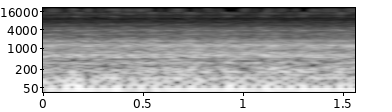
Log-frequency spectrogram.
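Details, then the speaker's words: Ford F350 diesel right after replacing a failed intercooler cold-side pipe. Steady, even diesel clatter at idle with no misses, hisses or knocks; it sounds better than before the repair. Idling smoothly. "see no reason why she shouldn't be running right hey but you never know right she sure do sound better"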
